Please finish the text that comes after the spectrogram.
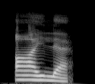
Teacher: əgər saitlər fərqlidirsə, məsələn ailə sözündə aralarına sanki bir y səsi əlavə edirik.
